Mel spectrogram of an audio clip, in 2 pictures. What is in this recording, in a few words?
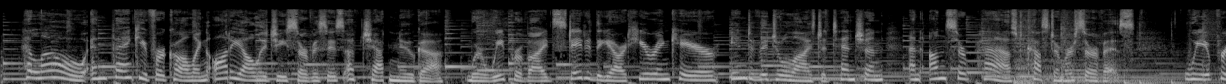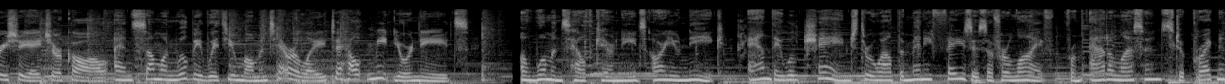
On Hold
